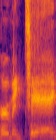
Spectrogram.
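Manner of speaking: loud, high-pitched yell.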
